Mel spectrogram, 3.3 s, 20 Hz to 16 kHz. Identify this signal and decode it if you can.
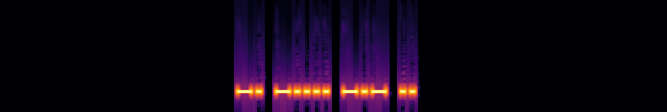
Morse code, heard as a keyed tone, about 47 wpm, 700 Hz. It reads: N6KI
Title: USA Call Signs - 4 Characters - 2x Character Spacing - 50wpm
